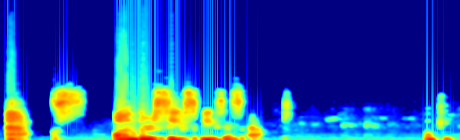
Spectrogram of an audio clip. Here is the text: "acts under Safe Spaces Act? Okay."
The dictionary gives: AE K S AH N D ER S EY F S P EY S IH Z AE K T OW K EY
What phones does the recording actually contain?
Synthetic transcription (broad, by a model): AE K S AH N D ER S EY F S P EY S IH S AE K T OW K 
